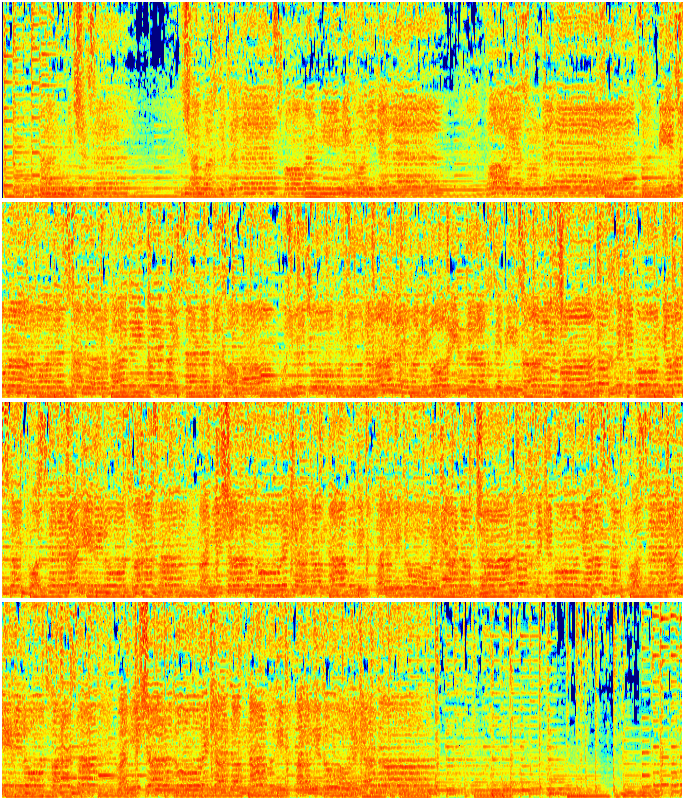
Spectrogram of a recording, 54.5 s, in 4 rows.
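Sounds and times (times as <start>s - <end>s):
guitar: 0.0s - 54.4s.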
